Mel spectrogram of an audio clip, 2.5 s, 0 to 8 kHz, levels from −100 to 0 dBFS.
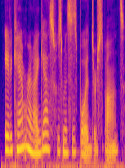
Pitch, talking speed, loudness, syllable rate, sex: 210 Hz, 190 wpm, -16 LUFS, 5.6 syllables/s, female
